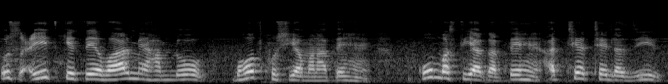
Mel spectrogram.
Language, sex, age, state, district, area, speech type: Urdu, female, 45-60, Bihar, Araria, rural, spontaneous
